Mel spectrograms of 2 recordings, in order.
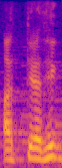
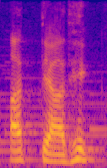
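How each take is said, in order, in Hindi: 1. 'ty' के बाद का स्वर छोटा है। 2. 'ty' के बाद का स्वर लंबा है। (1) "अत्यधिक बोलना हो" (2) "हम कहते हैं अत्याधिक"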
